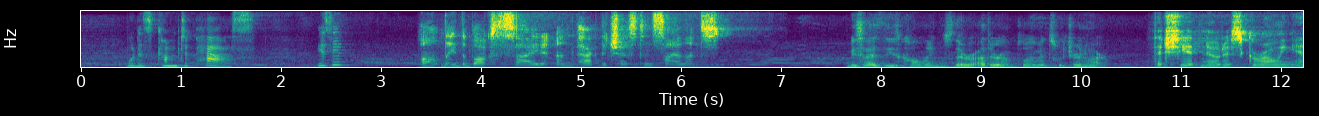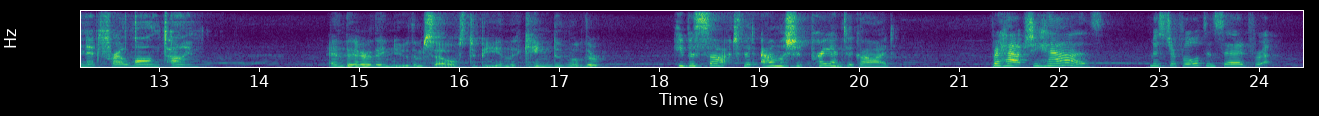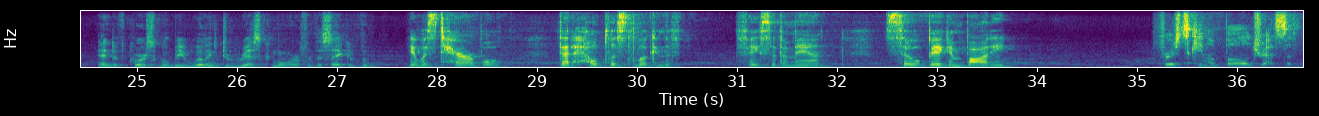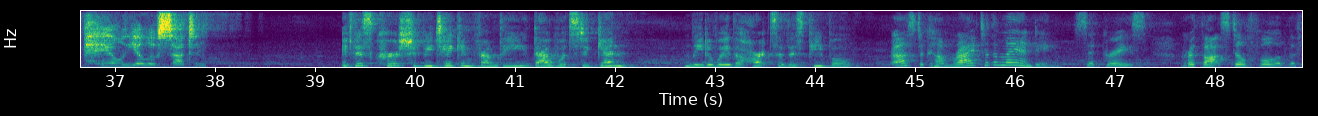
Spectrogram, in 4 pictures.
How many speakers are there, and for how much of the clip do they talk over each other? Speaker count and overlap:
8, no overlap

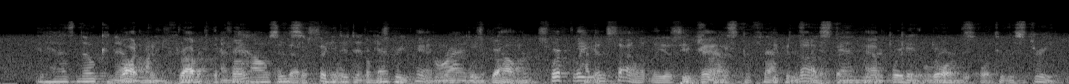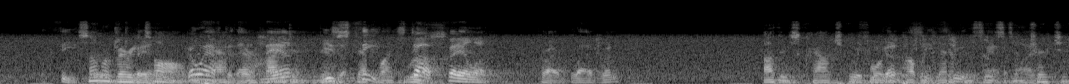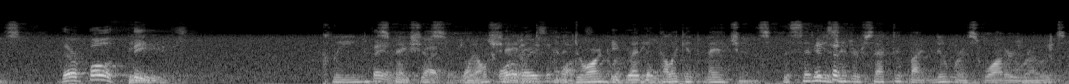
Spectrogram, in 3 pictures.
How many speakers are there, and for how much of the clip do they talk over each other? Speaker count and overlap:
2, about 62%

